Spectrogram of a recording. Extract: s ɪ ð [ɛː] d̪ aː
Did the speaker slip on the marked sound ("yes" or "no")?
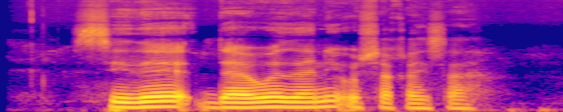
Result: no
